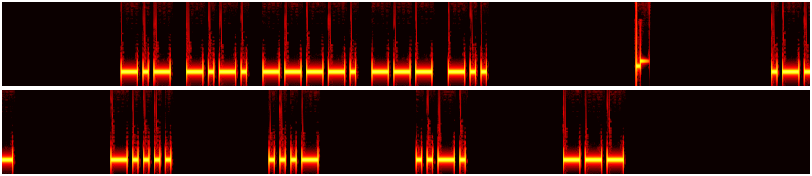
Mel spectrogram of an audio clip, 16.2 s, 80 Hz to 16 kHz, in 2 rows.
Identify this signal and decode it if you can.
Morse code, heard as a keyed tone, about 22 wpm, spaced as for 11 wpm, 700 Hz. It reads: KC9OD W6VFO
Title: USA Call Signs - 5 Characters - 6x Character Spacing - 22wpm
